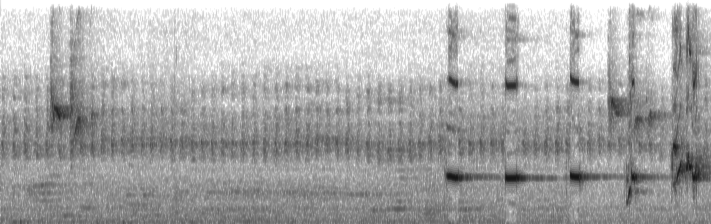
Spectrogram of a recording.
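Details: Caged greater green leafbird kept above a pond to keep it cool, where it seems livelier. Faint high whistles over a steady hum at first, then loud, clear whistled notes repeated about every half second, some with sharp high flourishes.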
